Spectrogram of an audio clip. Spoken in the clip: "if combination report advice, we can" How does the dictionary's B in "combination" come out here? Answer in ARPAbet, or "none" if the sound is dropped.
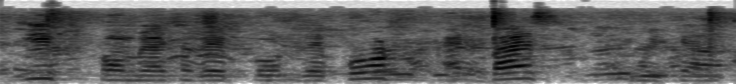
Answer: none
